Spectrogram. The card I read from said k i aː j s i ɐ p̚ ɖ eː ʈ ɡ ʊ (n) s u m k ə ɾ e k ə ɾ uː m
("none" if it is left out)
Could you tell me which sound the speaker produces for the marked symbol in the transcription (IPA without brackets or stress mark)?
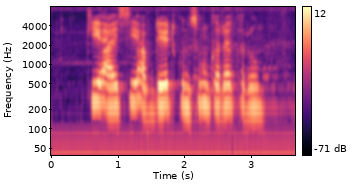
n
